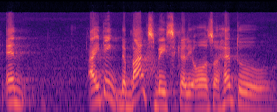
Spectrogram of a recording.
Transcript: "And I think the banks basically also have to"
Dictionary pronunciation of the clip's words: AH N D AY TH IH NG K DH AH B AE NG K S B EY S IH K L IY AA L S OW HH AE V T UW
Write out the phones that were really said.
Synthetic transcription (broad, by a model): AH N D AY T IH NG K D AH B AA K S B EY S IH K L IY AA L S OW HH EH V T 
